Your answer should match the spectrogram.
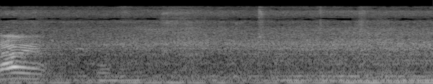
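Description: A single short call with a falling pitch right at the start, over a steady low hum.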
